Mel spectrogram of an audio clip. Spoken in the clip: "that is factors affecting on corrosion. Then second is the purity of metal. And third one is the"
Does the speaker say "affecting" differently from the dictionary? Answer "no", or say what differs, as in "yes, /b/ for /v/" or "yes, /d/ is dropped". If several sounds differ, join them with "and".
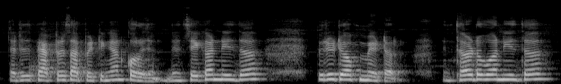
yes, /p/ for /f/ and /k/ is dropped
